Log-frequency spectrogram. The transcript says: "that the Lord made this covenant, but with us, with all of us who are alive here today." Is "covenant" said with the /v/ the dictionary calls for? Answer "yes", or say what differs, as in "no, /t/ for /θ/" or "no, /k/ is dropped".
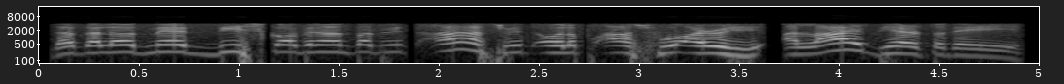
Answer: no, /b/ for /v/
